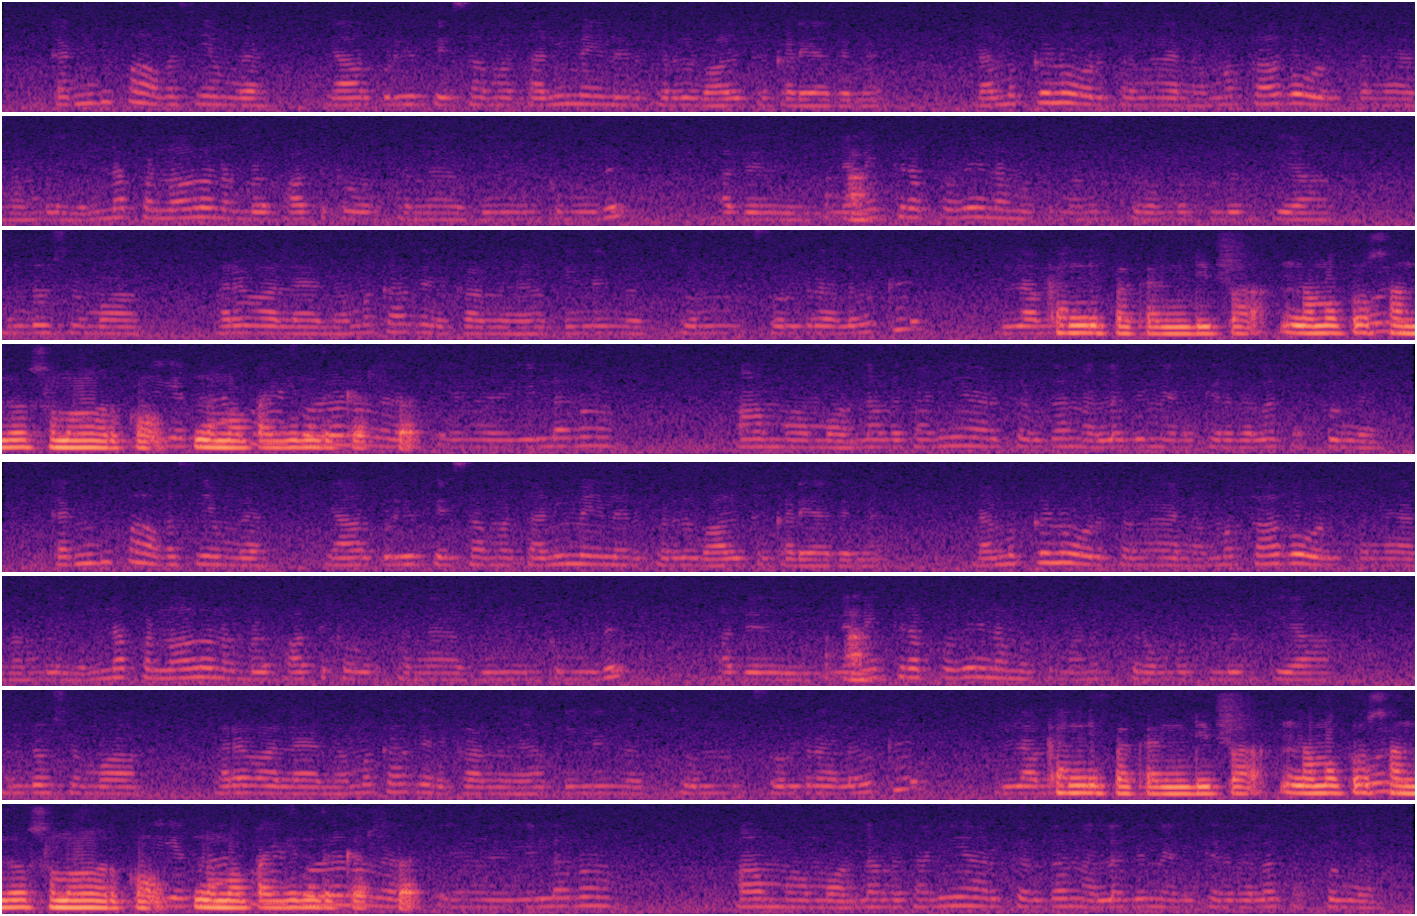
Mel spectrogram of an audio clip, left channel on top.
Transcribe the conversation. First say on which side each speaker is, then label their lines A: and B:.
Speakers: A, on the right; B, on the right.
A: கண்டிப்பா அவசியோங்க யாரு கூடயு பேசாம தனிமைல இருக்கறது வாழ்க்க கெடயாதுங்க நமக்குன்னு ஒருத்தங்க நம க்காக ஒருத்தங்க நம்பள என்ன பண்ணாலு நம்பள பாத்துக்க ஒருத்தங்க அப்டின் இருக்கம்மோது அது நெனைக்கிறப்பவே
B: ஆ
A: நமக்கு மனஸ்க்கு ரொம்ப குளிர்ச்சியா சந்தோஷமா பரவால்ல நமக்காக இருக்காங்க அப்டினு இன்னோர் தொல் சொல்ற அளவுக்கு எல்லாமே
B: கண்டிப்பா
A: இருக்குங்க
B: கண்டிப்பா நமக்கும்
A: தோழிகள்
B: சந்தோஷமா இருக்கும்
A: இது எல்லார்க்குமே
B: நம்ம பகிர்ந்துக்கிறப்ப
A: சொல்லணுங்க அ எல்லாரு ஆமா ஆமா நாம தனியா இருக்கற்தா நல்லதுன் நெனைக்கிறதெல்லா தப்புங்க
